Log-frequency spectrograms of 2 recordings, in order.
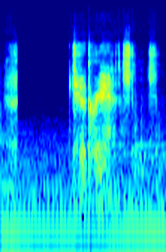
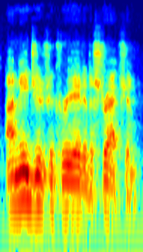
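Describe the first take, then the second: First: It is whispered very quietly. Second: It is said aloud in a normal voice.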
